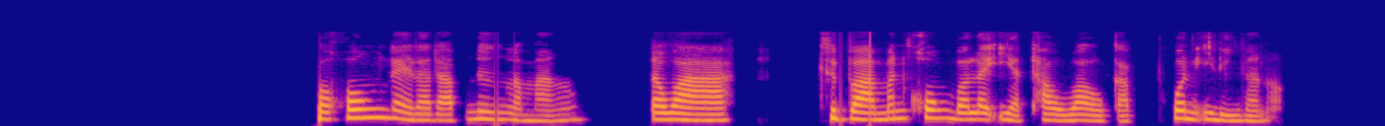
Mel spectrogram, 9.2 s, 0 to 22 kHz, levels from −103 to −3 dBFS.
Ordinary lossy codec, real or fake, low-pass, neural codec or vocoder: none; real; none; none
